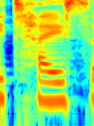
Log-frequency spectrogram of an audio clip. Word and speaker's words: Theis: You can follow me on Instagram at Julie Theis Official. My last name is spelled Theis. And you can also follow me on TikTok, which is just Julie Theis on TikTok.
